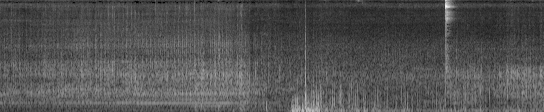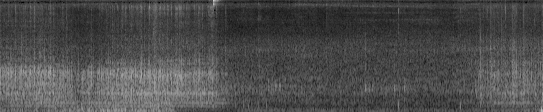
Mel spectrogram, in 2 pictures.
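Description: Electric fans hum and whir steadily close by.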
